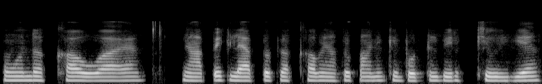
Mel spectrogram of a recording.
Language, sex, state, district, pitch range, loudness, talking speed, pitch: Hindi, female, Haryana, Charkhi Dadri, 180-185 Hz, -17 LUFS, 220 wpm, 180 Hz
